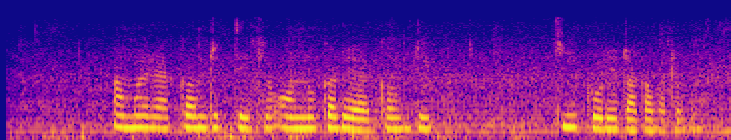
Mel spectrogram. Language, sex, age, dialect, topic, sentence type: Bengali, female, 25-30, Rajbangshi, banking, question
